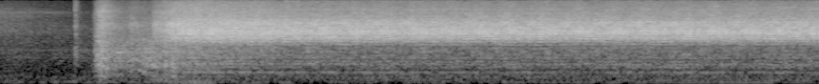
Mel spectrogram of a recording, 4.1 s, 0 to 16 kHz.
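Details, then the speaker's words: Peugeot 206 at start-up: loud, steady high-pitched squeal from the slipping accessory belt, which is jumping; a pulley is suspected, and the noise stops when the belt is treated with candle wax. "Muito forte o barulho. Deu uma diminuída agora. Correia já tá querendo pular aqui, ó."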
